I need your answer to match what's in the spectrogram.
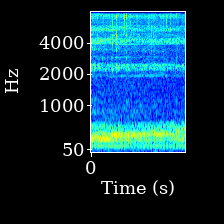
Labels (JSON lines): {"label": "anthrophony, boat engine", "recorder": "HydroMoth"}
